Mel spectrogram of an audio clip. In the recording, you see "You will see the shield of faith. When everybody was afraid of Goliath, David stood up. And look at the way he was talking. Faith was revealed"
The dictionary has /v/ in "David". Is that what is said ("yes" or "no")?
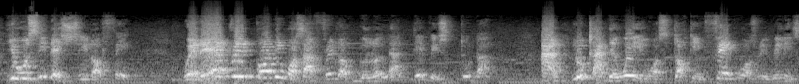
yes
